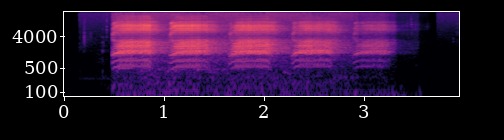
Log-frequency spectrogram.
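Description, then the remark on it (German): Crows caw loudly, five harsh calls in a steady rhythm over about three seconds, with no talking. “Die Krähen, ja, finden nicht alle lustig.”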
